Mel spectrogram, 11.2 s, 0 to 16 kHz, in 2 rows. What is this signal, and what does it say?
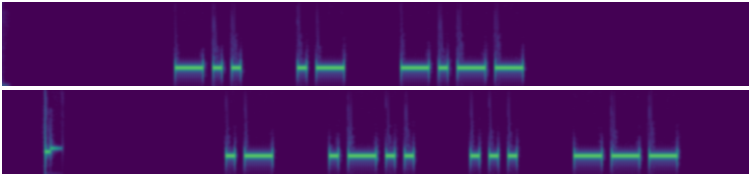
Morse code, heard as a keyed tone, about 17 wpm, spaced as for 12 wpm, 700 Hz. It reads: DAY ALSO
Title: 2x Character Spacing - Top 200 Words - 17wpm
